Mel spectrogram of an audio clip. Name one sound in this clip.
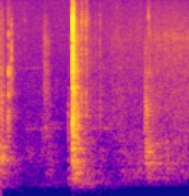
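A button clicks as it is pressed.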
